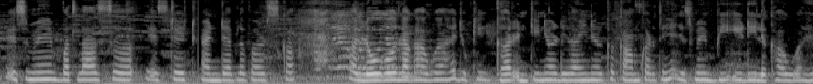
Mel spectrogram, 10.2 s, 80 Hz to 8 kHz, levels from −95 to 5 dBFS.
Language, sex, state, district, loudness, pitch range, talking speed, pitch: Hindi, female, Bihar, Samastipur, -29 LUFS, 215-240 Hz, 140 wpm, 230 Hz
